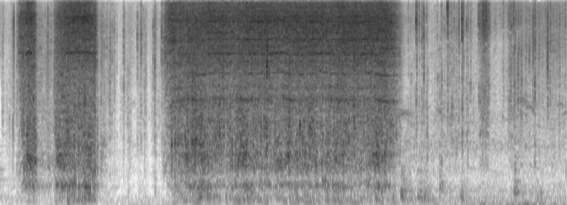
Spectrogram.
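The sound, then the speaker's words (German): A cordless drill with a mixing attachment stirs fishing bait feed at the Windhager Teich pond in the Amstetten district, Lower Austria, starting with a few short loud bursts and then settling into a steady, gritty whir for a couple of seconds before cutting off. No one speaks. “Das war der Akkuschrauber mit Rühraufsatz.”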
